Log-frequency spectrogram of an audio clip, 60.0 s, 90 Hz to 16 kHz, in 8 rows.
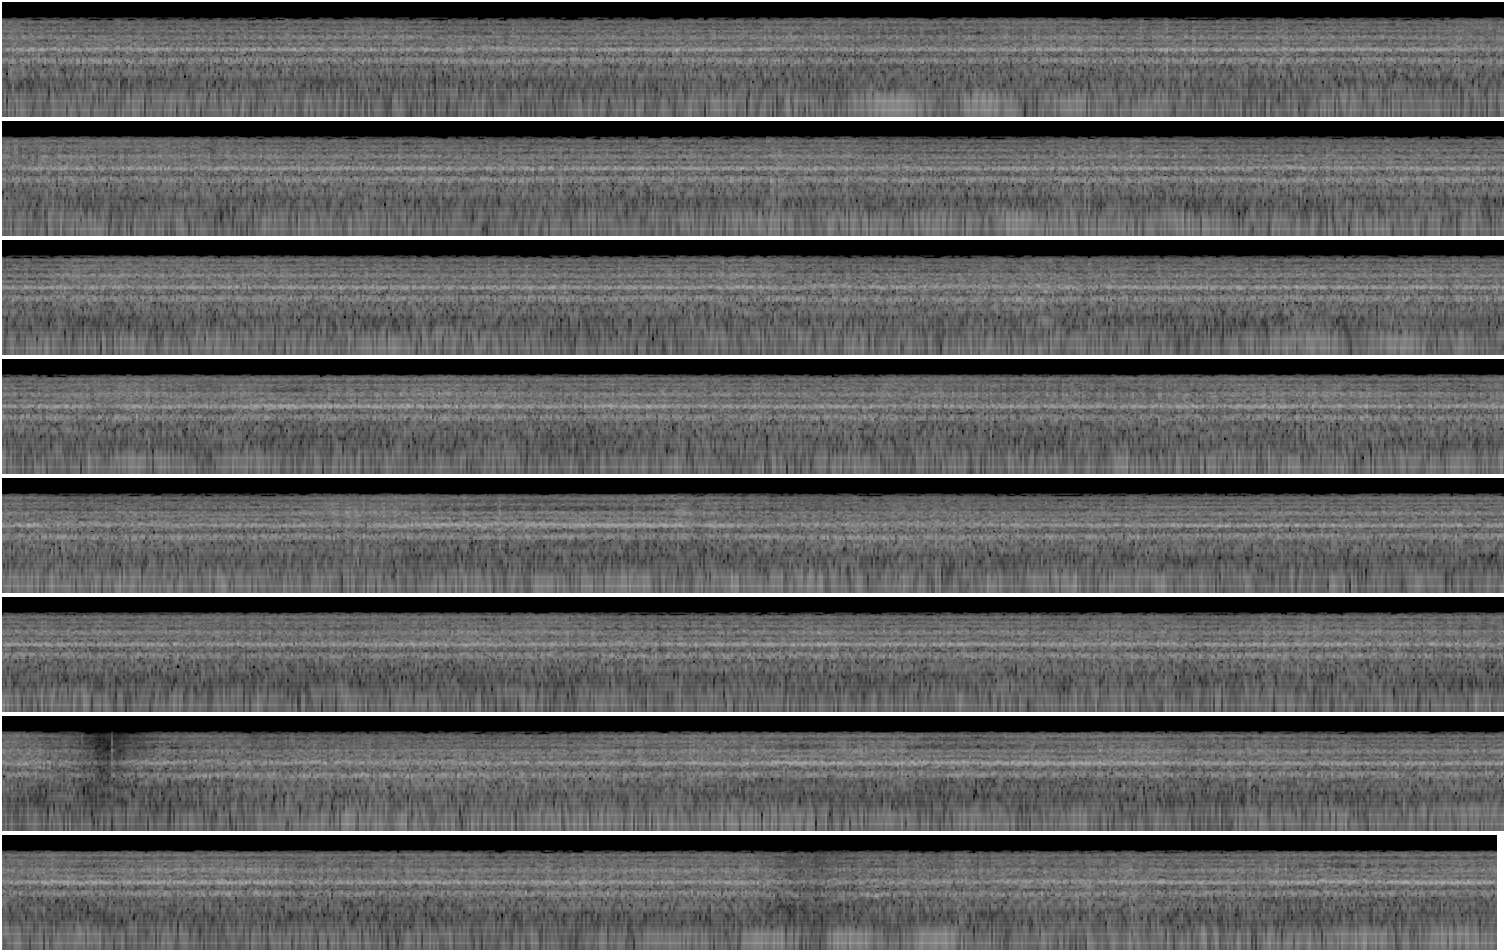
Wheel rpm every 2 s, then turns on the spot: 160, 160, 160, 160, 160, 160, 160, 160, 160, 160, 160, 160, 160, 160, 160, 160, 160, 160, 160, 160, 160, 160, 130, 140, 160, 160, 160, 160, 140, 160.
none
